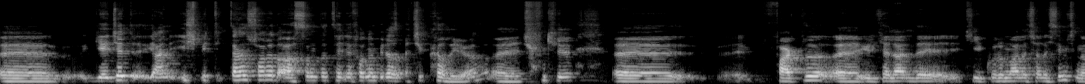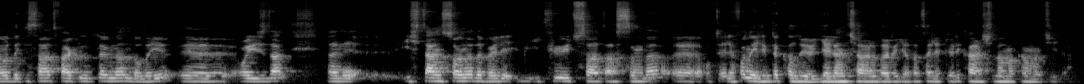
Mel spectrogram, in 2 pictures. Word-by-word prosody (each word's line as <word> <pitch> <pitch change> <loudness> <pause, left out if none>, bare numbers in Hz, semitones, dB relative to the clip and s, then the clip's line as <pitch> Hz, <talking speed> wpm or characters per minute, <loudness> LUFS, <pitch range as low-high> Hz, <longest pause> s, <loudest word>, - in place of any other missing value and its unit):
Eee, 140 -1 +2 0.3
gece 335 +5 +5
de - - +3
yani, - - +1
iş - - -4
bittikten 210 - +2
sonra 210 0 +2
da - - +4
aslında 180 +3 +2
telefonum 180 0 0
biraz 170 -2 +3
açık - - -9
kalıyor. 140 -9 0
Eee, 130 -2 -1
çünkü, 170 +1 -4 0.4
eee, 135 - +3 0.9
farklı, 155 +6 +5
eee, 135 -1 +4
ülkelerdeki 150 0 0
kurumlarla 150 +1 0
çalıştığım 155 +4 -2
için 195 -6 -7
ordaki 140 +1 -2
saat 150 +1 -2
farklılıklarından 150 +1 -1
dolayı. 135 +2 -3
Eee, 135 -1 -2 0.3
o 145 - -1
yüzden, 140 +2 +1 0.4
hani, 140 -1 -1 0.4
işten 150 +3 +3
sonra 150 0 +2
da 145 -1 0
böyle 140 +1 -3
bir 140 - -17
2-3 150 +2 -2
saat 140 -2 +1
aslında, 150 +3 -2
eee, 140 -1 -2
o 130 - -16
telefon 135 +5 -2
elimde 140 +1 0
kalıyor, 135 -4 0
gelen 130 0 +2
çağrıları 130 0 0
ya - - -7
da 135 - -5
talepleri 135 +1 -7
karşılamak 130 -2 -2
amacıyla. 125 -3 -9
145 Hz, 140 wpm, -21 LUFS, 135-155 Hz, 0.9 s, gece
